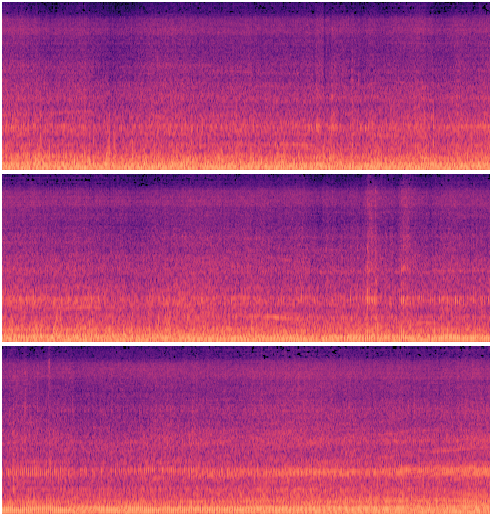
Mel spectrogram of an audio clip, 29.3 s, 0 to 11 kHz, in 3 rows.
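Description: BMW R 1200 C's flat-twin boxer engine running steadily while cruising, a constant low rumble. A whine grows and rises slightly in pitch over the last ten seconds, and there is one sharp click about 17 seconds in.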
